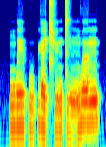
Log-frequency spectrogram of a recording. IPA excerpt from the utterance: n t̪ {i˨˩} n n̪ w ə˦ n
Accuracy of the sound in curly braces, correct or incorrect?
correct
